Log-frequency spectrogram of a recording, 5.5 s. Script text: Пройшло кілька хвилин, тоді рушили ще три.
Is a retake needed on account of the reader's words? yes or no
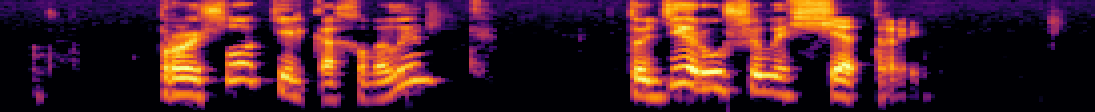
no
